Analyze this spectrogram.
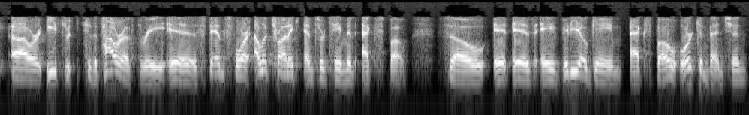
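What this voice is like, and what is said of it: Raspy voice. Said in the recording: “I apologize in advance for my raspy voice, but that's what happens when you're at a convention like E3.”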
